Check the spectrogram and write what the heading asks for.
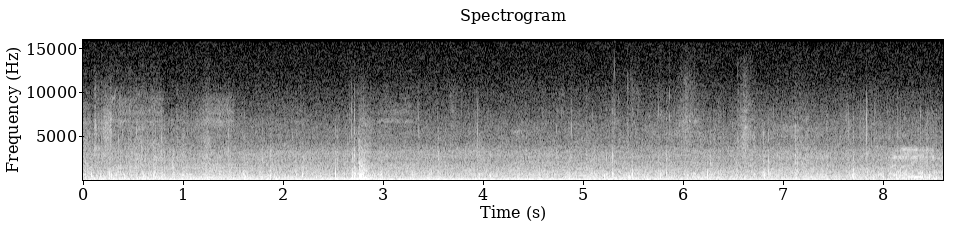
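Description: Faint, steady low drone of a distant propeller plane's engine, with a few small knocks over the outdoor background.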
